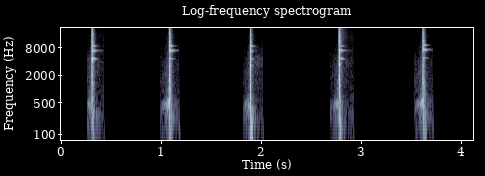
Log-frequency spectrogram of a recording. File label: golf club wood mono; soundscrate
